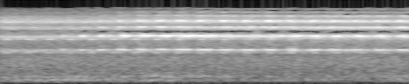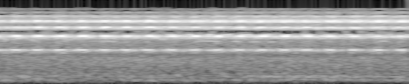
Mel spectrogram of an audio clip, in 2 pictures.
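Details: Higurashi cicadas calling in a Japanese summer at Nishigo village, Fukushima Prefecture: a steady high shimmering chorus of stacked ringing tones, pulsing about four times a second, over faint low wind rumble.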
